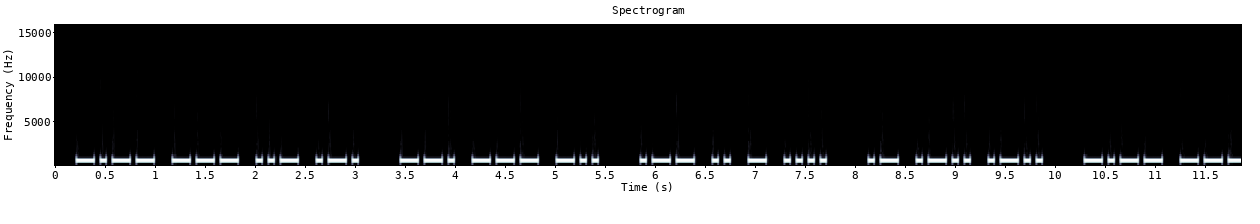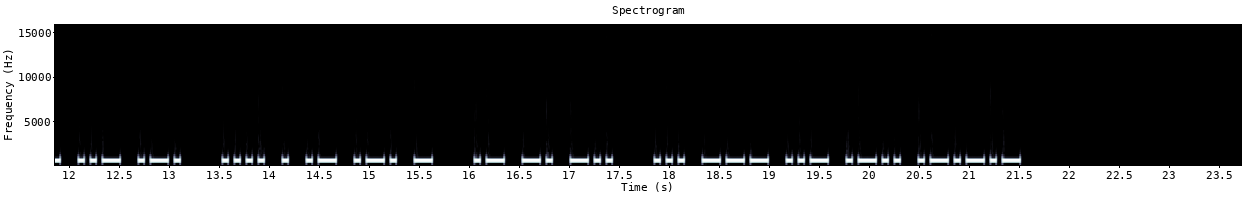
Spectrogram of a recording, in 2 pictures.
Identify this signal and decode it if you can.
Morse code, heard as a keyed tone, about 20 wpm, 700 Hz. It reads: YOUR GOD WITH ALL YOUR HEART AND SOUL.
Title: Sentences with 9-Word Phrases - Spoken Beginning - 20wpm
